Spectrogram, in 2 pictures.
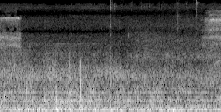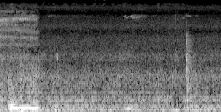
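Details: Sleeping Shih Tzu dog snoring: one short, low, buzzy snore against quiet room noise.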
